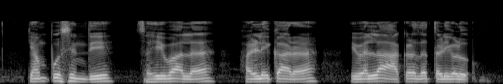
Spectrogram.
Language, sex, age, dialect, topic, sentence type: Kannada, male, 18-24, Dharwad Kannada, agriculture, statement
